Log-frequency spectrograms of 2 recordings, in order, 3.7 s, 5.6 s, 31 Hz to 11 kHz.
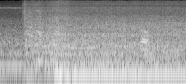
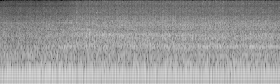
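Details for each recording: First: Gehl telehandler diesel, first start after a new low-pressure fuel pump and a starter rebuild, primed for about a minute: it fires almost instantly and settles into a steady, even idle, with a slight miss only in the first few seconds. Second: Gehl telehandler diesel at first fire after a new low-pressure fuel pump and rebuilt starter, primed about a minute: a slightly stumbling idle at about 150 pulses a minute for five or six seconds, then it settles as air purges from the fuel.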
